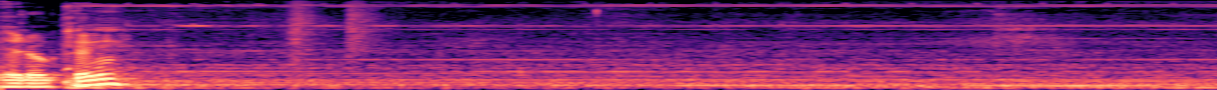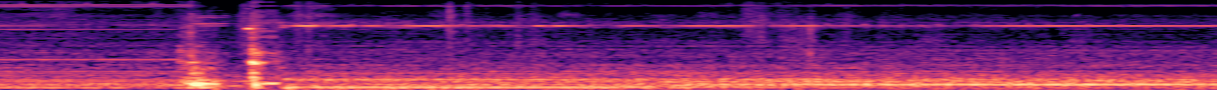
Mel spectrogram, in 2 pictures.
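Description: Stepper motors on a machine hum steadily.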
